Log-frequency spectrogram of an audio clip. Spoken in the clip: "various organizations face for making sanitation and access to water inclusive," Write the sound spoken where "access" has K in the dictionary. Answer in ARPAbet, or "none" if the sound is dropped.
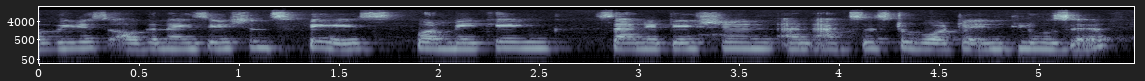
K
